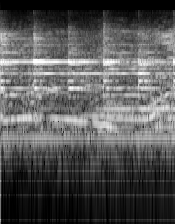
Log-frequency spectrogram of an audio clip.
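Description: A metal bell rung over and over, about two strokes a second, its ringing tones hanging on between strokes, with a crowd's voices rising and falling underneath.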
